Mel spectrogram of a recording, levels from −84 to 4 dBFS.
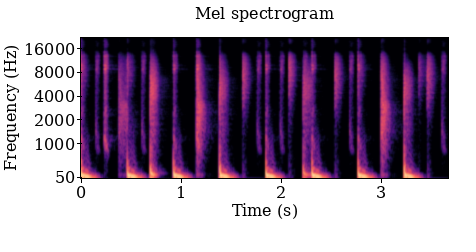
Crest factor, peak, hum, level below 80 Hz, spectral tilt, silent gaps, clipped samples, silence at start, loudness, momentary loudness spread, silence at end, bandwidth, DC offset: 14 dB; 0 dBFS; none; -20 dBFS; -5 dB/octave; none; under 0.1%; 0 s; -15 LUFS; 3 LU; 0.15 s; 15 kHz; under 0.1%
